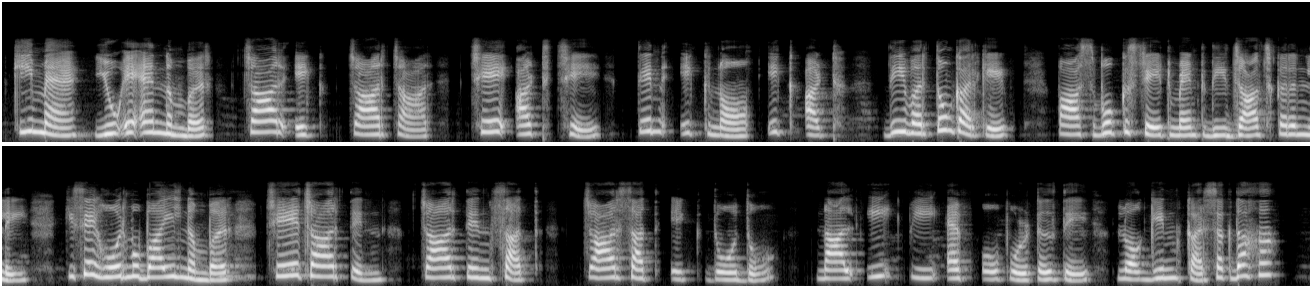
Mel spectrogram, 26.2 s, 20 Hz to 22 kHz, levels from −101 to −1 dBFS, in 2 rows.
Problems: background conversations at intervals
